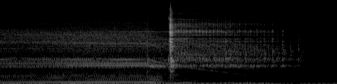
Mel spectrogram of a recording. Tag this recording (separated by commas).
Tools, Sawing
